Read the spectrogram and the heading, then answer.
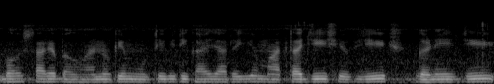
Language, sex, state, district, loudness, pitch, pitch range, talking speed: Hindi, male, Uttar Pradesh, Gorakhpur, -35 LUFS, 125 Hz, 120-130 Hz, 205 wpm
